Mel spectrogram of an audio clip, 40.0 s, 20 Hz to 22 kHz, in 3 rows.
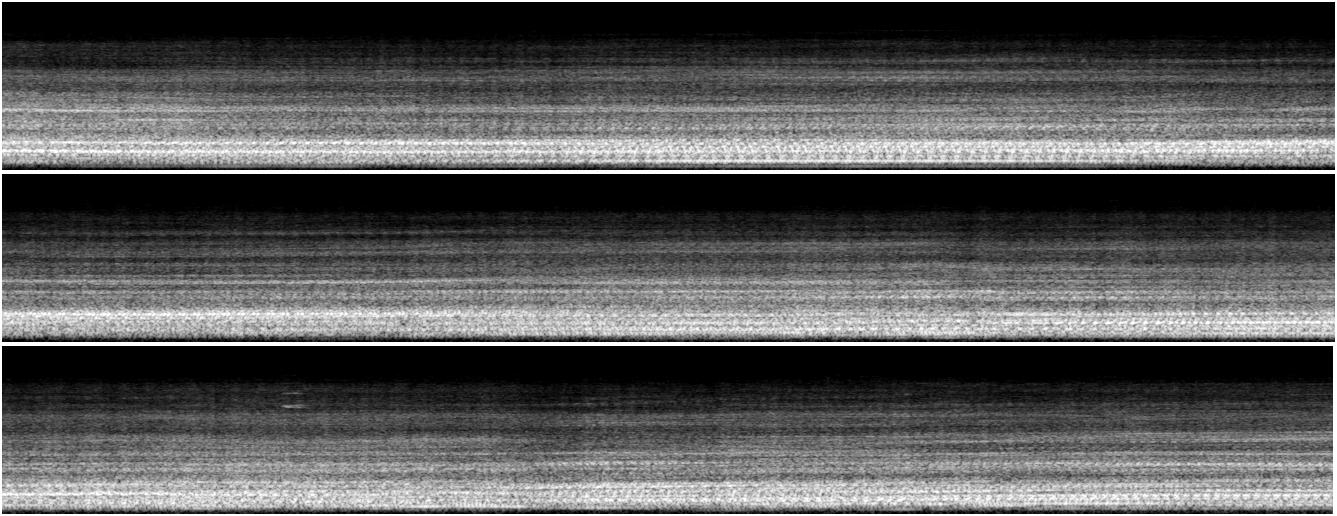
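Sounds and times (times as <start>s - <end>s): engine idling: 0.0s - 39.9s.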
